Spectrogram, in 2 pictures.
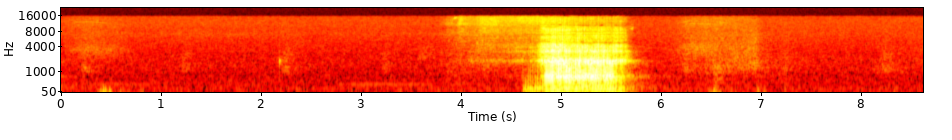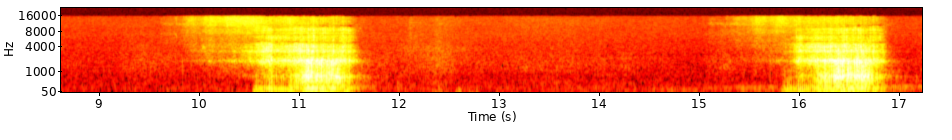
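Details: Shar-Pei dog snoring: snorting, rattling snores at slow, uneven intervals, about ten breaths a minute, in a quiet room.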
